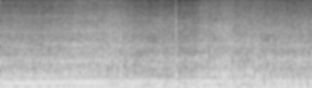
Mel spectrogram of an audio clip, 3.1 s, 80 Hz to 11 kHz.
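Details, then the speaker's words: Honda CRF450 dirt bike single with open exhaust and airbox: on throttle lift-off it leans out and gives a sharp pop before revving again, from an exhaust leak with an air gap at the header. Hard starting when hot, possibly needs a valve adjustment. "yeah you guys can hear that exhaust leak every time i let go of the throttle the thing leans out because it's got an air gap right there"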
